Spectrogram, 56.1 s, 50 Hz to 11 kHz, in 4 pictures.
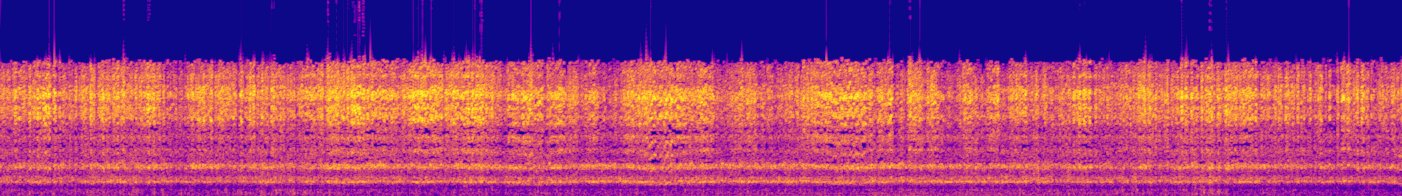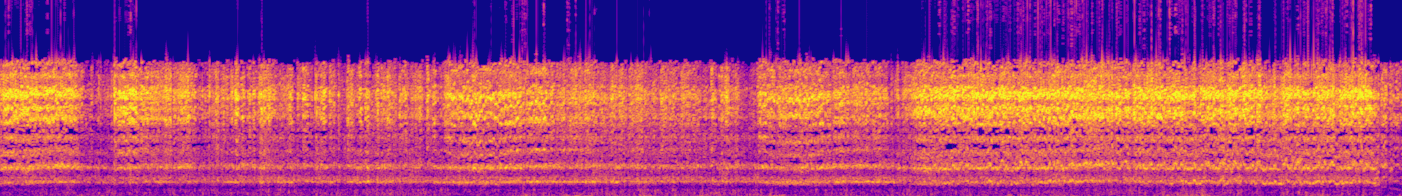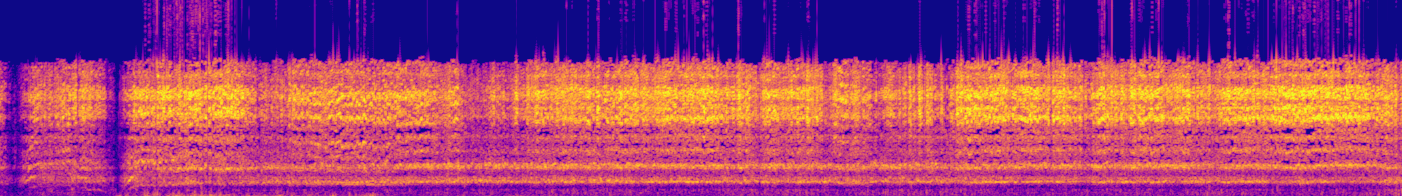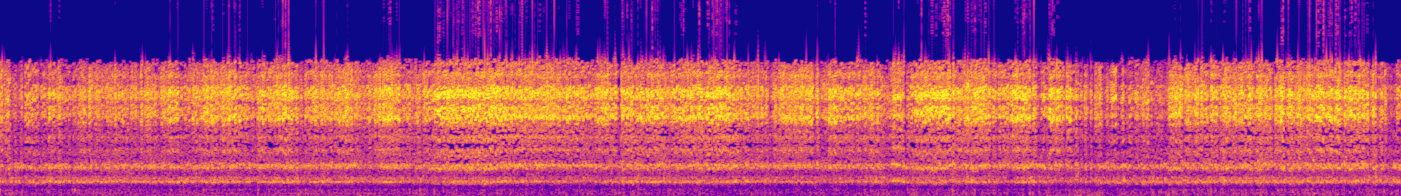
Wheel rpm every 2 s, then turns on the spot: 230, 230, 230, 230, 230, 230, 230, 230, 230, 230, 230, 220, 200, 190, 100, 200, 230, 230, 230, 230, 230, 230, 230, 230, 230, 230, 230, 230.
none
